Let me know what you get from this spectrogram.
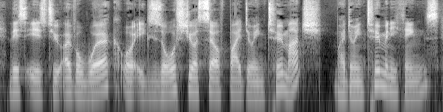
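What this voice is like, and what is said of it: Australian English accent. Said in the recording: “sound like an Aussie ... If you want an Aussie accent, that's awesome. Try and copy me exactly.”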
